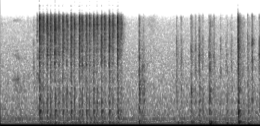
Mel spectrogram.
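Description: Computer keyboard typing: a fast run of keystrokes about a second in, then several single key presses spaced out.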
